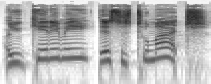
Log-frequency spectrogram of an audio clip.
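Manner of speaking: high, exasperated outburst; too much to take, voice pitched high; exasperated disbelief. Real, not acted. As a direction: throw up your hands at it all.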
